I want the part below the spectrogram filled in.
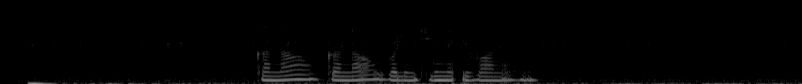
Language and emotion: Russian, neutral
